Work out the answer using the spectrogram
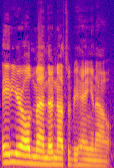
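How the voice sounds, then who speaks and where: A man's voice: medium pitch, animated, moderate pace, fairly bright tone, smooth, dry recording. A man co-hosting a podcast, trading laid-back, teasing banter. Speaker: podcast co-host. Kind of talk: casual chat.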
